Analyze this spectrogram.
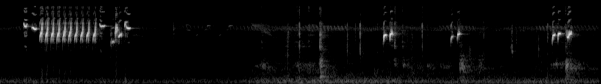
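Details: Algerian goldfinch singing a prized song with rare tiwawati, galoubi and sarfati phrases: a fast, evenly pulsed high trill of about a dozen notes, then a quiet pause broken by scattered sharp, thin chirps and short twittered bursts.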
